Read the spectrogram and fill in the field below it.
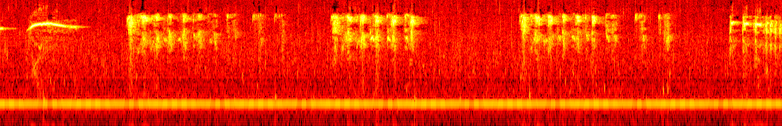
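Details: Orange-headed thrush singing: one high whistled slur, then bursts of rapid, scratchy, very high twittering, each lasting about a second and coming every two to three seconds, with a constant low hum beneath.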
